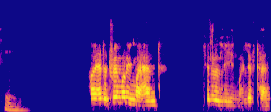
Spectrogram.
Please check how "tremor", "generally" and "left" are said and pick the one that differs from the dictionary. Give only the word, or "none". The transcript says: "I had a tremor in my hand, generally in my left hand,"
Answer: none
